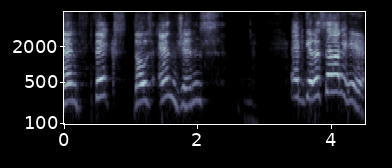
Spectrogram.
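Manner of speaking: commanding voice like a captain. Voicing a captain ordering the crew to flee: yelling in character. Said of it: "I yell".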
